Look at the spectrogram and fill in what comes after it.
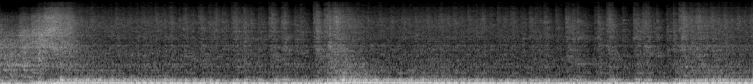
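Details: Firebird V8 after replacing ripped intake manifold gaskets that caused a big vacuum leak, and finding a broken spark plug: steady, even low rumble at about 1000 rpm, no hiss or hunting; sounds way happier, a normal healthy idle.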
